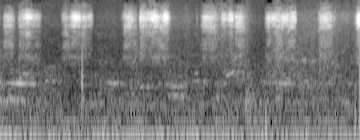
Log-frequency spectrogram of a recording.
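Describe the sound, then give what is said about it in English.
Marker or chalk strokes on a board as the word 'prophet' is written: a series of short, bright, scratchy strokes in quick succession over a steady low hum. “I'd like for y'all to help me identify who we are. And if I write the word”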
